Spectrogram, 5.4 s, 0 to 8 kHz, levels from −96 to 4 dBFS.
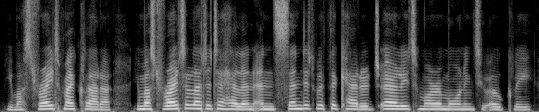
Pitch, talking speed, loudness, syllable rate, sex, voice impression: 210 Hz, 255 wpm, -18 LUFS, 7.0 syllables/s, female, feminine, very adult-like, slightly fluent, intellectual, elegant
